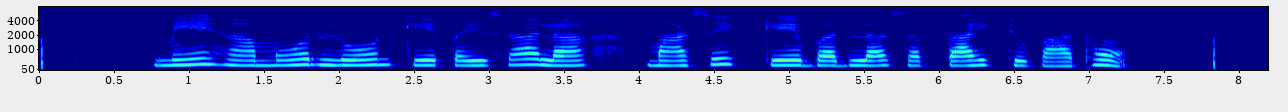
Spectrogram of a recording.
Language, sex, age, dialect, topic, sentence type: Chhattisgarhi, female, 60-100, Eastern, banking, statement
